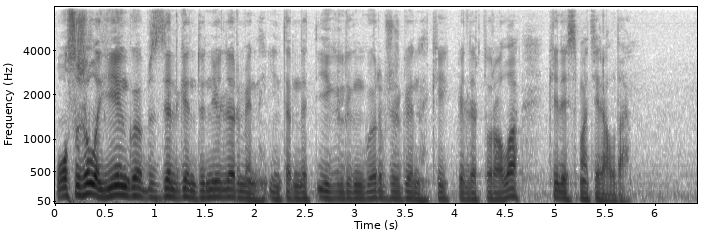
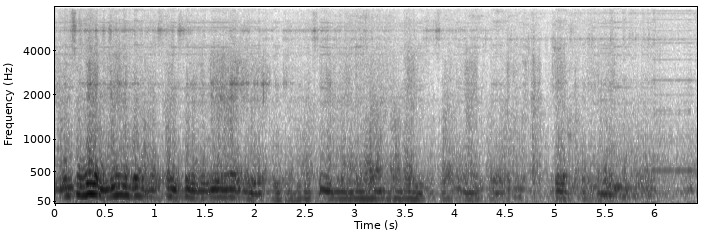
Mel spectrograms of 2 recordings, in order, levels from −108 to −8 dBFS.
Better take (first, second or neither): first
